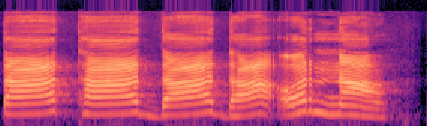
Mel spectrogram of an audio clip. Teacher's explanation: और जो ता वर्ग होता है वो दंत से उच्चारित होता है।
